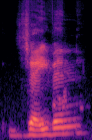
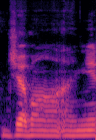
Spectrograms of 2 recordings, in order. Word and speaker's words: Javon: They do that with my son too, like because the way his name is spelled, they call him Javen, and I'm like, that's not his name, it's Javon.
